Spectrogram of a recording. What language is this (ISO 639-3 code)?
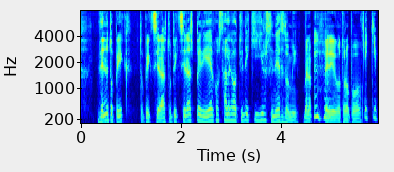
ell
